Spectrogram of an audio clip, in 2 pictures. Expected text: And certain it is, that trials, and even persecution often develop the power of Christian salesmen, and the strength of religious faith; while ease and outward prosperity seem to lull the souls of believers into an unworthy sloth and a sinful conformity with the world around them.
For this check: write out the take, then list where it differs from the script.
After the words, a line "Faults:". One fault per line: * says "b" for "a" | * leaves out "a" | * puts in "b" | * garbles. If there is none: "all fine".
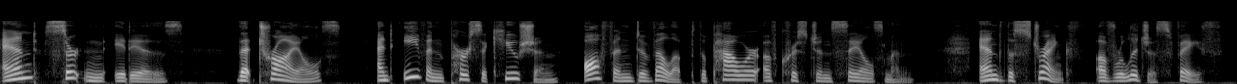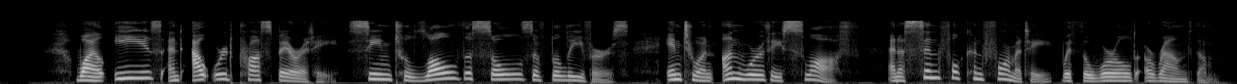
And certain it is, that trials, and even persecution often develop the power of Christian salesmen, and the strength of religious faith; while ease and outward prosperity seem to lull the souls of believers into an unworthy sloth and a sinful conformity with the world around them.
Faults:
all fine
